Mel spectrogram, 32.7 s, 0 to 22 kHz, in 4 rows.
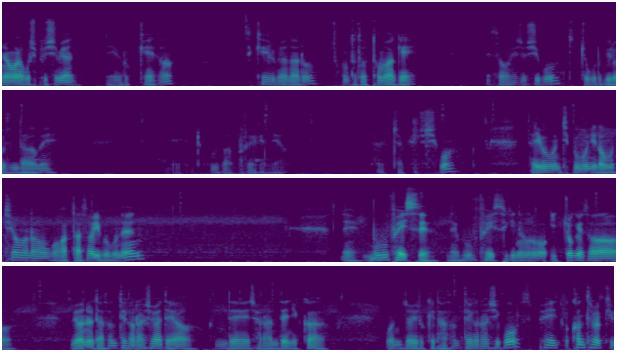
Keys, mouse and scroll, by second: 32.0 ctrl+click.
